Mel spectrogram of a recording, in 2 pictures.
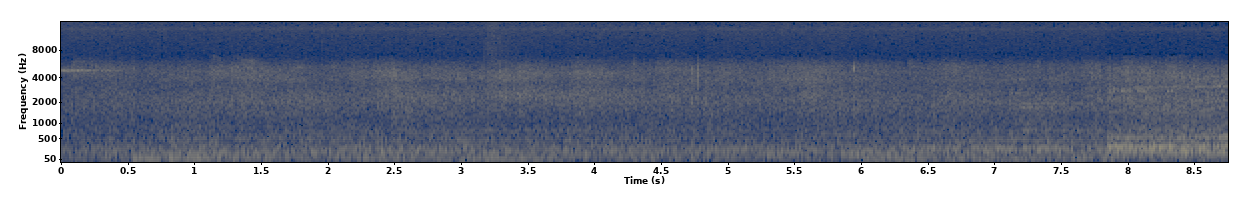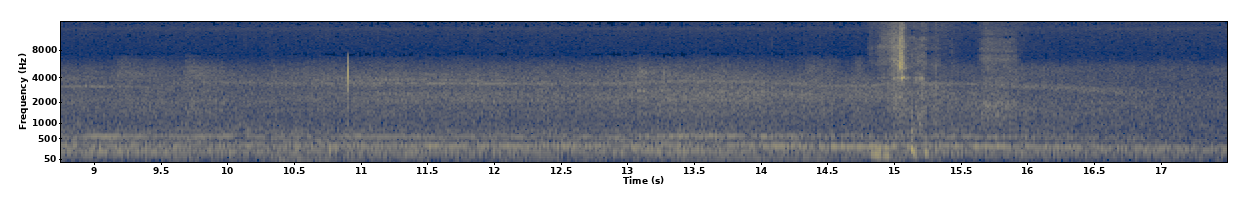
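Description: A subway train rumbles through a metro station, the steady low roar swelling after a few seconds with a whining tonal hum and a brief screech near the end, no voices.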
